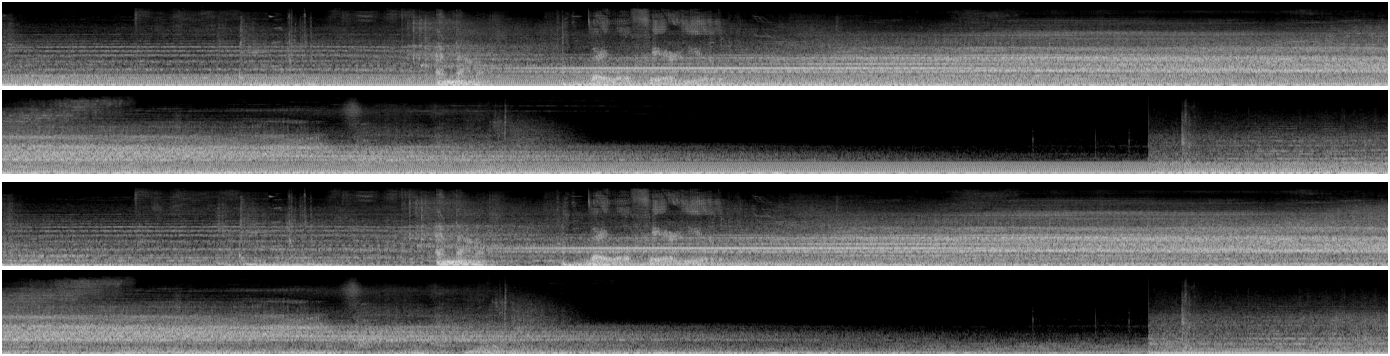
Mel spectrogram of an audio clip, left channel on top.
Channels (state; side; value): noise; left; hum, 2 dB below the sound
